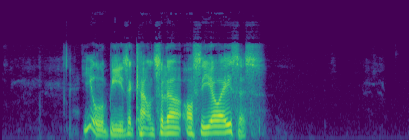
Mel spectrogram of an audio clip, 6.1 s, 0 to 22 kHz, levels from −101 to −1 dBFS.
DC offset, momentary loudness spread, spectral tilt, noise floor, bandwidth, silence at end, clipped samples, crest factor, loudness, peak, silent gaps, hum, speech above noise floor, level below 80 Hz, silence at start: under 0.1%; 11 LU; -5.5 dB/octave; -84 dBFS; 7.4 kHz; 2.25 s; under 0.1%; 20 dB; -18 LUFS; -2 dBFS; none; none; 66 dB; -56 dBFS; 1.25 s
